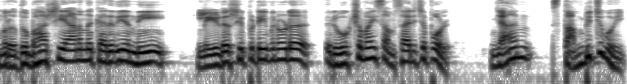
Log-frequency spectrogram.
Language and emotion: Malayalam, surprised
